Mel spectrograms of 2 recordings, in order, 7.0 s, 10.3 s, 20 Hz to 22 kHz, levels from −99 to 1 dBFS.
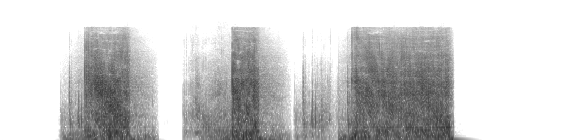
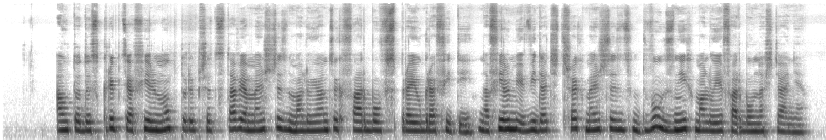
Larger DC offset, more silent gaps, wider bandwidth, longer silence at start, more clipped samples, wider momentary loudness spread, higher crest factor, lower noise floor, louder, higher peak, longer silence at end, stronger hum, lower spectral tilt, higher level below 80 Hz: neither; neither; second, 11.5 kHz vs 19.5 kHz; about the same, 0.8 s vs 0.7 s; neither; first, 23 LU vs 9 LU; first, 24 dB vs 16 dB; first, under -90 dBFS vs -69 dBFS; about the same, -22 LUFS vs -22 LUFS; first, -2 dBFS vs -6 dBFS; first, 1.35 s vs 0.25 s; neither; second, -4 dB/octave vs -6 dB/octave; first, -38 dBFS vs -64 dBFS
